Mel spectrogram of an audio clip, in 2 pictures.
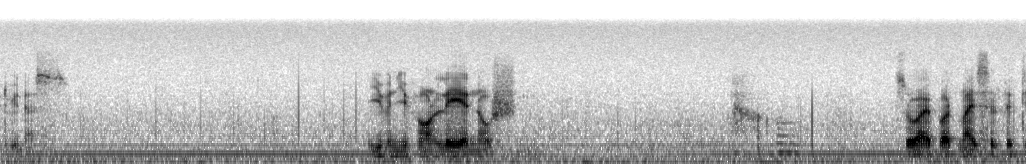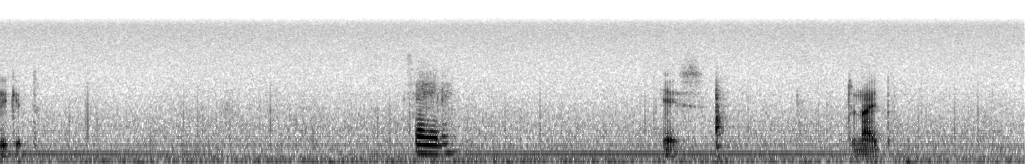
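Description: A man speaks calmly and clearly to a listener nearby.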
